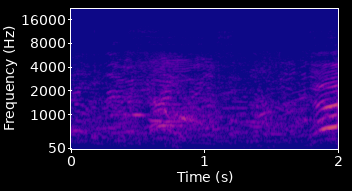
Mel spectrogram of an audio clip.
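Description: Overlapping voices at a soccer match chattering and calling out, with one loud, drawn-out shout near the end.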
